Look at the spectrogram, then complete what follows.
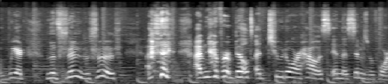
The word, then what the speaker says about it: Tudor: The Sims before, and I hope I'm saying that the right way because I keep saying two-door. Two-door. And somebody's probably like, Nat, it's actually pronounced, Tudor? Tudor? You're putting too much emphasis on the R at the end.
